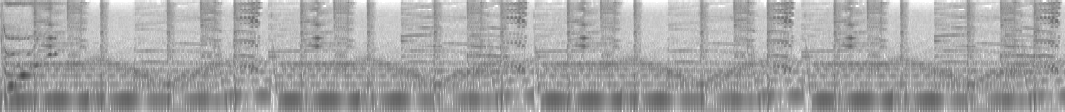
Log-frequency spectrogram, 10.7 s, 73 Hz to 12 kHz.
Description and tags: Creepy industrial loop (2 bars). Major part of this loop is made with one sample (different tempi and different effects applied), no synths this time. Made with a tracker.
creepy, 2bar, loop, industrial, depressive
